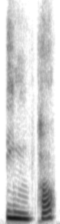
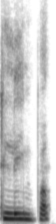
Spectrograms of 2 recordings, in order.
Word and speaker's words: Dimpo: My name is pronounced as Dimpo, D not Limpo, Dimpo.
